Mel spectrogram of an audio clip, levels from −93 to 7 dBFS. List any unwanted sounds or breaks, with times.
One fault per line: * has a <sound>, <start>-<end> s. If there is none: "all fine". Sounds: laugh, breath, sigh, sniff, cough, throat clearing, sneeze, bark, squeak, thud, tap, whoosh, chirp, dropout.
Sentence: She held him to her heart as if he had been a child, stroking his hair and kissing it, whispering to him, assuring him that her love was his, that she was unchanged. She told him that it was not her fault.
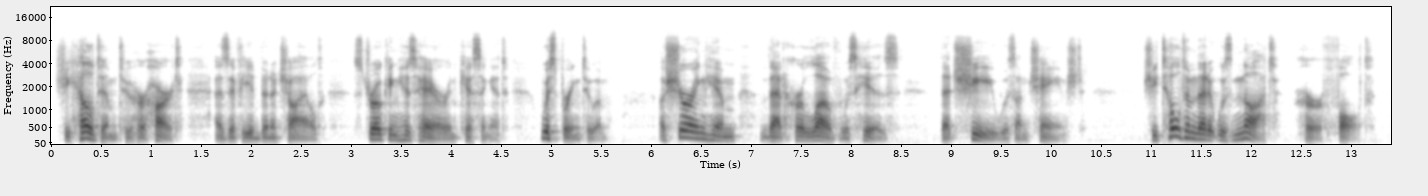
all fine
